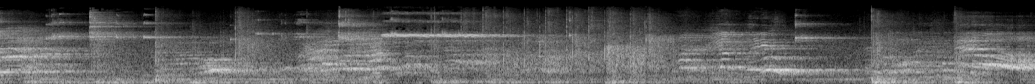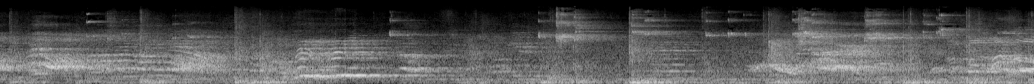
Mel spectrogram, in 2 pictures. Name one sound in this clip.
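Young players shout and call out, echoing in a large gym.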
